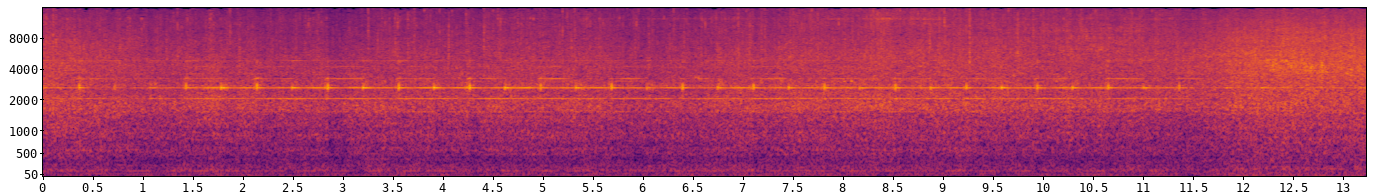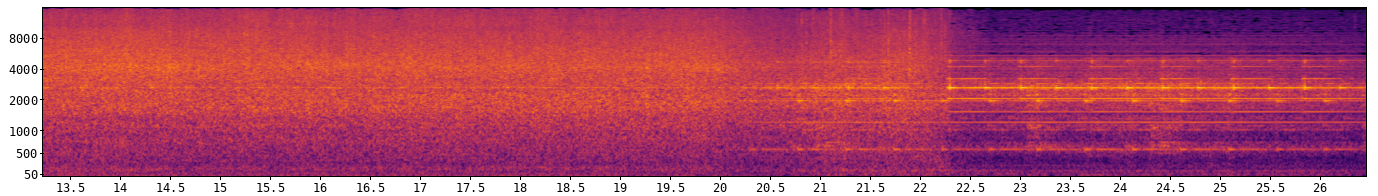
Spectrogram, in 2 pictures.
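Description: O-gauge model trains rolling past on the layout track: a steady rolling rumble and clatter of wheels on rail. About four seconds before the end, a steady pitched sound with a pulsing rhythm comes in over it.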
